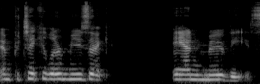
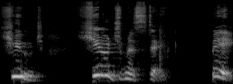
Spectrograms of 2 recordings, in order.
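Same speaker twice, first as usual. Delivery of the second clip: sarcastic delivery, pitched higher; 4 semitones higher than usual. Quoting a favourite movie line: sarcastic Julia Roberts line delivery. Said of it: "she had this perfect way of delivering a line".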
